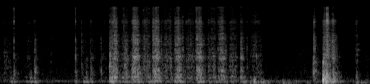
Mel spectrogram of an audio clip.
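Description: A hand saw rasps back and forth through wood.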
